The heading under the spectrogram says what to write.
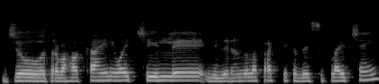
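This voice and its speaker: A woman with a Brazilian accent speaks at a moderate pace in a dark, mellow tone. The recording is dry and close, with no echo. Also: quiet background. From Brazil, São Paulo. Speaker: supply chain consultant. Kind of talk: webinar panel presentation. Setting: webcast.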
